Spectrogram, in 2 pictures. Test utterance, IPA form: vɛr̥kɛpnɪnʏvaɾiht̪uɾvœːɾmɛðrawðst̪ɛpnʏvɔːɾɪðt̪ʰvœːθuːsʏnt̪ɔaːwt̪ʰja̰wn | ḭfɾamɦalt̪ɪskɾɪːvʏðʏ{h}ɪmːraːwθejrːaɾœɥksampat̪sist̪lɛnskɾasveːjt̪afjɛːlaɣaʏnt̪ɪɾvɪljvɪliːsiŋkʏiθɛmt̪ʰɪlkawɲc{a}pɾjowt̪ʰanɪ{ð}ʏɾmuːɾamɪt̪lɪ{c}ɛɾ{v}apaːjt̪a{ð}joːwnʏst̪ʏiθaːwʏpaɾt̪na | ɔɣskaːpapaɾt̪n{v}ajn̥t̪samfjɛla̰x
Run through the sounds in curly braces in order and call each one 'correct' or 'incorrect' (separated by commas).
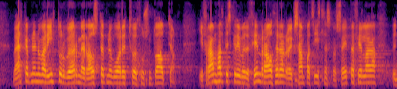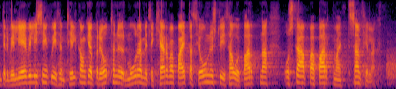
incorrect, correct, correct, incorrect, correct, incorrect, correct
